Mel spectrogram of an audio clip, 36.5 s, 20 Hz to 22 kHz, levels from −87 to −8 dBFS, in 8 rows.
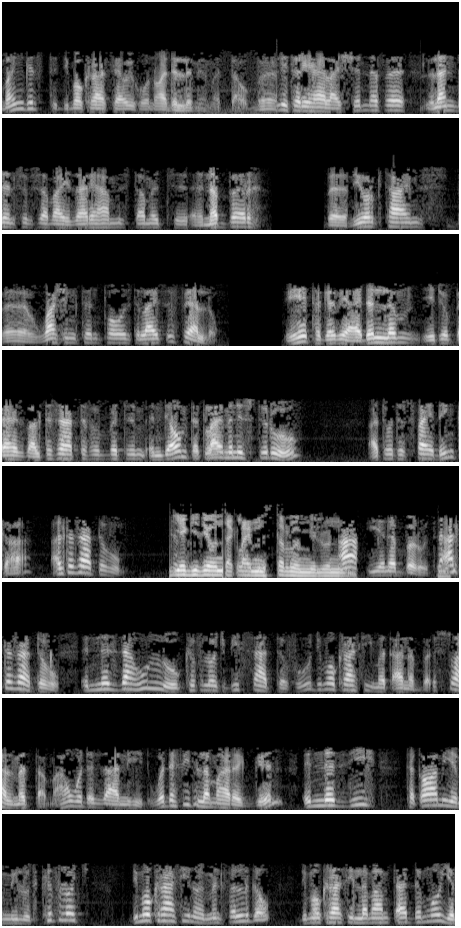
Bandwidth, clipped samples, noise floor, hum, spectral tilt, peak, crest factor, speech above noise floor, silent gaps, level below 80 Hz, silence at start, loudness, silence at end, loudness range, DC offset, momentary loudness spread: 4 kHz; under 0.1%; under -90 dBFS; none; -4 dB/octave; -4 dBFS; 22 dB; over 65 dB; none; -64 dBFS; 0 s; -25 LUFS; 0 s; 6 LU; under 0.1%; 13 LU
